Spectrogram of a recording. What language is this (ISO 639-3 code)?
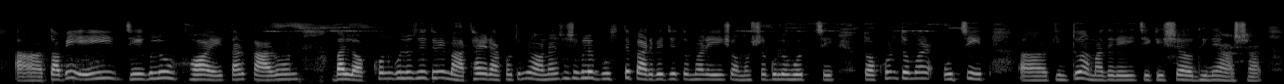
ben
